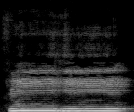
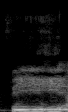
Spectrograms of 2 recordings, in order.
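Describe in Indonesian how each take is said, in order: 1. Vokalnya dipanjangkan. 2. Vokalnya dibaca pendek. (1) "Kadang-kadang yang tidak panjang dia panjang itu" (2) "padahal bukan"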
